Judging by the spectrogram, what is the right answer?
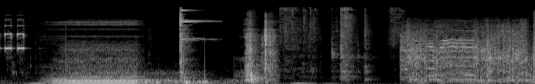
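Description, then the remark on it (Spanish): An alarm clock rings loudly for about a second with a steady electronic buzz, then cuts off, followed by a sharp click and a run of clattering household noises. “El despertador, la tostadora y la radio son algunos de los aparatos que se suelen utilizar en el día a día.”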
